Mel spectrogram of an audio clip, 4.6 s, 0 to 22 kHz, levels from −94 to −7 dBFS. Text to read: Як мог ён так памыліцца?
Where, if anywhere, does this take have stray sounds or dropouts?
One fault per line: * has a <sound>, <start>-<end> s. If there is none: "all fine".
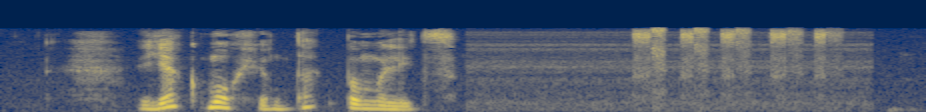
* has a laugh, 3.2-4.2 s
